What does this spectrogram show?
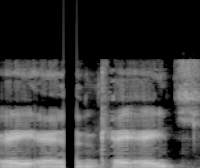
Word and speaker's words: ankh: symbols foreign the key is always transliterated using a-n-k-h and translated as ankh pronounce Ankh the pastel is translated as TI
